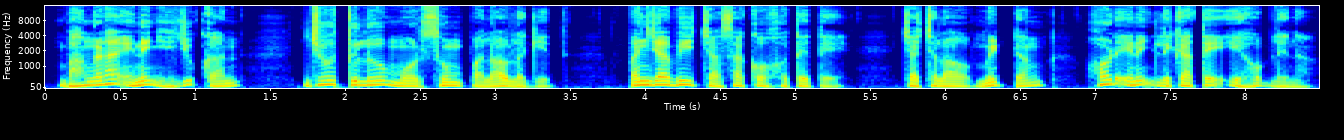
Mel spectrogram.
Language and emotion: Santali, neutral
